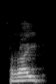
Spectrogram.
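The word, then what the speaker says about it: right: Wrong गलत राइट मैंने इससे पहले बताया था टी से पहले जी एच साइलेंट रहता है। इससे पहले वाले की इससे पहले की वीडियो देख लीजिए। राइट आर आई जी एच टी राइट सही।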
